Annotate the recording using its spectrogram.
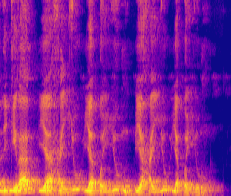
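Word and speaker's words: يا حي يا قيوم: Perbanyak zikiran ya Hayyu ya Qayyum, ya Hayyu ya Qayyum. Tetapi ingat nih cara membacanya, yu-nya dibaca, mu-nya dibaca. Jangan diwakafkan. Jangan diwakaf begini, ya Hayyu ya Qayyum, ya Hayyu ya Qayyum, ya Hayyu ya Qayyum, tidak.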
